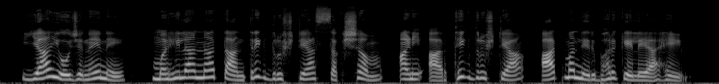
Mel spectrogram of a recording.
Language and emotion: Marathi, neutral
